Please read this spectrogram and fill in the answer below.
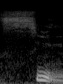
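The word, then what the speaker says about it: سين: And as it says here in the slides, Seen pronounced like seen, the word seen in English.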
